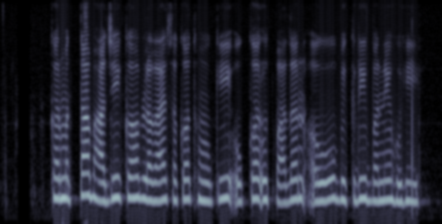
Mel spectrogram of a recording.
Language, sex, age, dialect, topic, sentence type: Chhattisgarhi, female, 18-24, Northern/Bhandar, agriculture, question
